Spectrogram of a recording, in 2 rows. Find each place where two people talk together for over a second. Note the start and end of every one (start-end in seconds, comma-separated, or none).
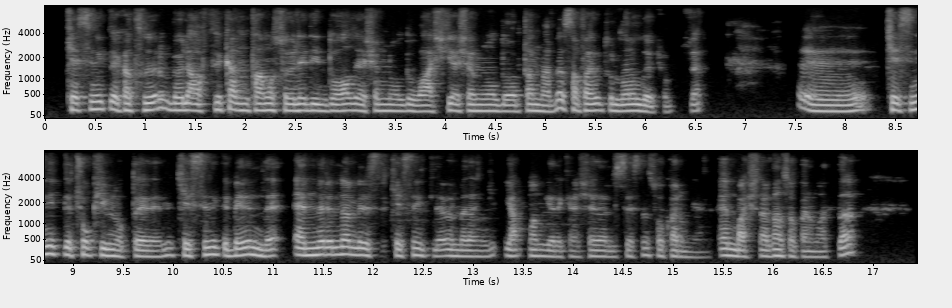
none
